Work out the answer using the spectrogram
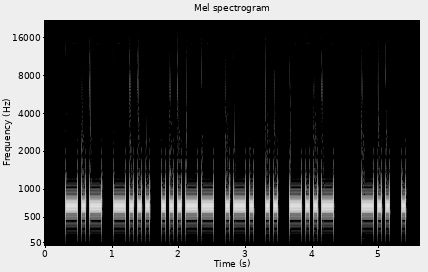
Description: Morse code, heard as a keyed tone, about 20 wpm, 700 Hz. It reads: KB3RIX DE
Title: USA Callsign DE Callsign - 6 Characters - 20wpm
